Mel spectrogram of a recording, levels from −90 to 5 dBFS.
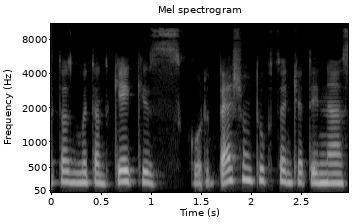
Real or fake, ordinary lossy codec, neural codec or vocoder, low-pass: fake; MP3, 64 kbps; codec, 24 kHz, 0.9 kbps, WavTokenizer, medium speech release version 2; 9.9 kHz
